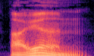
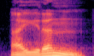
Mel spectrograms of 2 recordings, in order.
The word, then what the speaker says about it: iron: ஆர் என்ற எழுத்து silent. அயர்ன் என்றுதான் உச்சரிக்க வேண்டுமே தவிர ஐரன் என்று உச்சரித்தல் தவறு.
